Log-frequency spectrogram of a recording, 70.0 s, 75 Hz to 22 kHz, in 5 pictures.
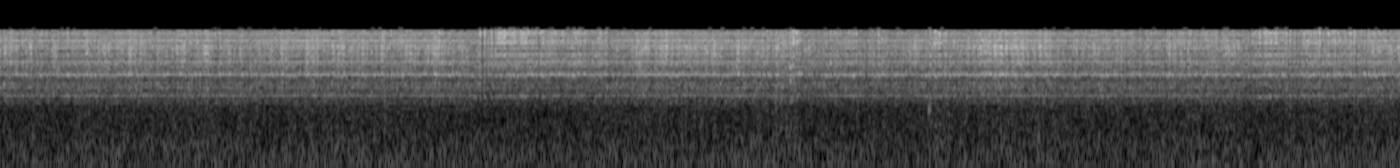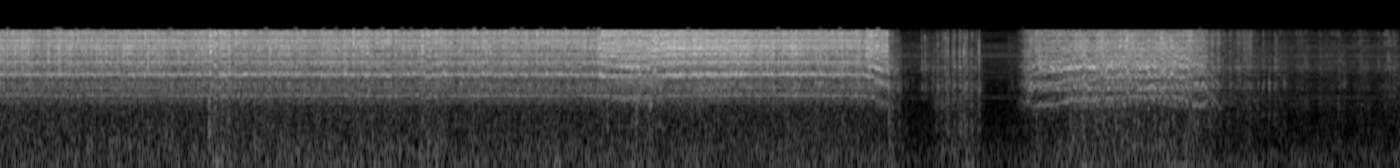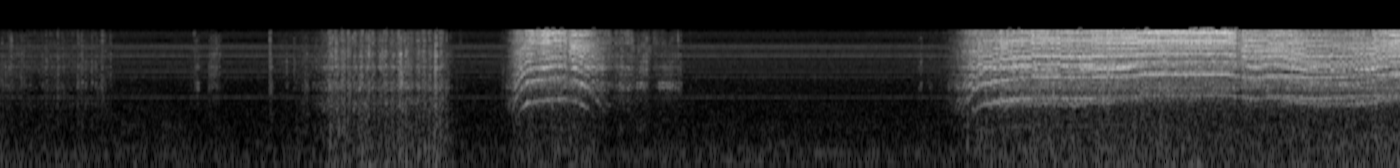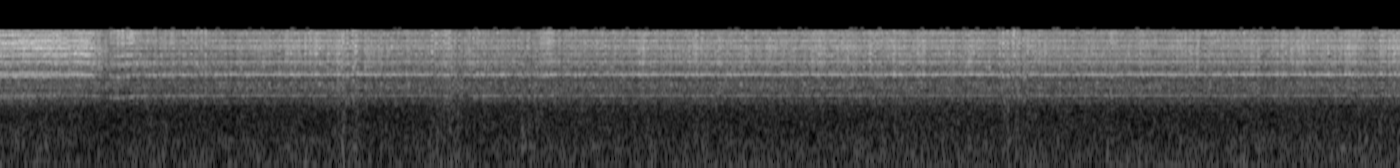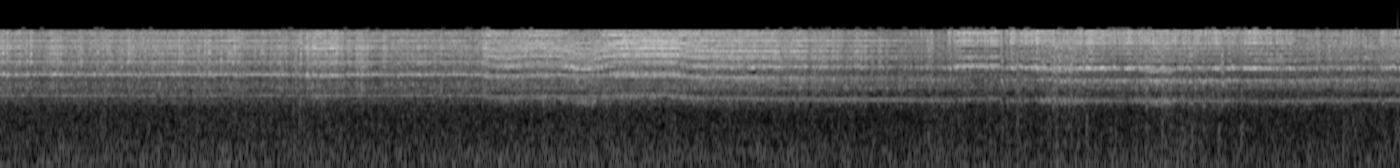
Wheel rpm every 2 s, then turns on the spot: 230, 230, 230, 230, 230, 230, 230, 240, 230, 230, 230, 110, 140, 40, 10, 20, 80, 30, 20, 200, 210, 230, 230, 230, 240, 230, 230, 240, 230, 230, 230, 220, 200, 190, 190.
30-32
